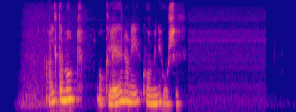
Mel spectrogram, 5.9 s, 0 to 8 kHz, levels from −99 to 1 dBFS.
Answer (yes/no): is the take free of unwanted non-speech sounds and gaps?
yes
